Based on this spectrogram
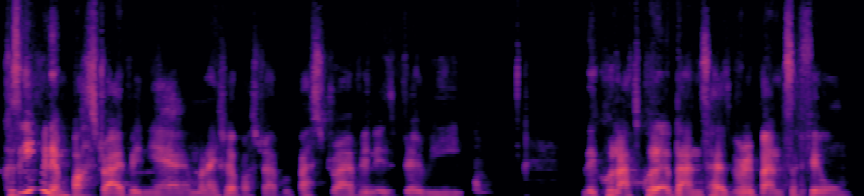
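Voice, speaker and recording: A woman's voice: low-pitched, big pitch swings, quick pace, bright, forceful tone, slightly rough, no echo. A young woman, chatting casually as a podcast co-host, often laughing and trailing off mid-sentence. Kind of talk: casual chat.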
